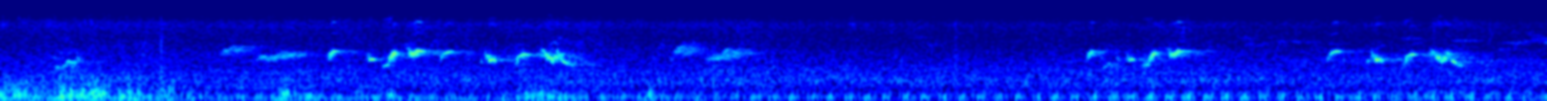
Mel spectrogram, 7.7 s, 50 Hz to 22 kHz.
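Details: Red-whiskered bulbul, a lure bird used for trapping in cold 12 to 15 degree weather, sings two bursts of lively warbled phrases several seconds apart, with low rumbling background noise.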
